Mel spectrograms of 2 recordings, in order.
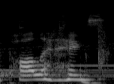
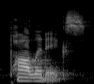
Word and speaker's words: politics: talk about the pronunciation it's not correct to say politics there is a stress after the letter T we pronounce the letter t as T politics politics not politics and now let's talk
